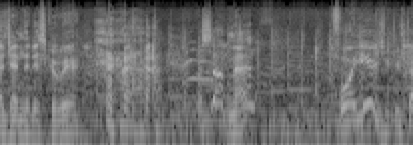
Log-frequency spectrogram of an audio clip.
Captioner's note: both laugh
